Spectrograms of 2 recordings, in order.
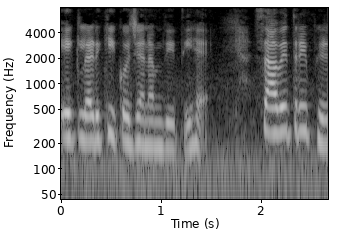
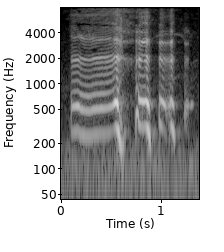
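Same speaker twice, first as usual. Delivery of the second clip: loud mock weeping; acted sobbing; 3 semitones higher, 4 dB louder than usual. Mother breaking down before her sons, sobbing. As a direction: burst into theatrical sobs. Mother weeps, narrator mentions tears.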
